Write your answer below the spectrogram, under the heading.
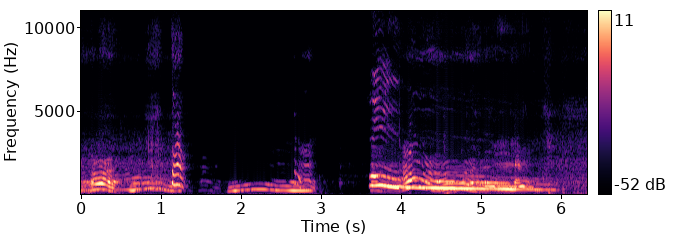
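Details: Female Samoyed howling in response to other dogs' howls played on a screen; long wavering tonal howls with rich harmonics, a rising-falling opening phrase, a shorter mid phrase after a brief pause, then a sustained slowly descending howl.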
